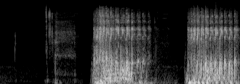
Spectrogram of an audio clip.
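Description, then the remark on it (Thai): A person imitates the sound horses make when they are happy, a short breathy buildup followed by two loud, rough, fluttering blasts of air through the lips, with no talking. “Science Update เขาก็ลงข่าวมันมีพอดแคสต์เล่าข่าวบอกว่า ม้าเนี่ยจะทำเสียงไอ้เนี่ยเวลามีความสุขน่ะ”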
